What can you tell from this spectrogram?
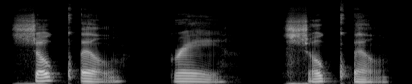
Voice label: Gray, conversational Lushootseed

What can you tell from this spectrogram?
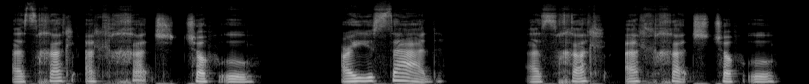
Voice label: Are you sad, conversational Lushootseed

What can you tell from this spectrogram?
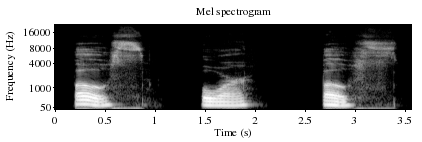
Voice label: Four, conversational Lushootseed; Conversational Lushootseed: Lessons 1-5

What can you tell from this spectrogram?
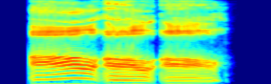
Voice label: houses, Lushootseed; storytelling

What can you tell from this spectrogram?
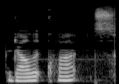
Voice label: "seeds", Lushootseed

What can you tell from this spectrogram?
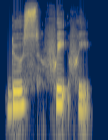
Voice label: hunter, Lushootseed

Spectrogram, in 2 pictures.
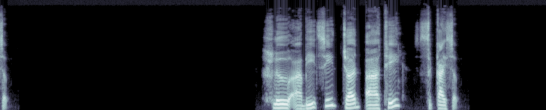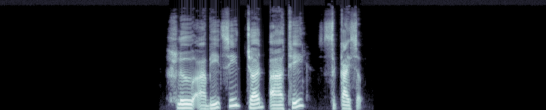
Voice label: I will give you flowers, Lushootseed; ɬuʔabyicid čəd ʔə ti c̓qaysəb

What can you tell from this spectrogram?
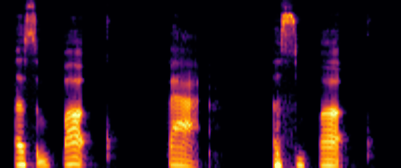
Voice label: fat, conversational Lushootseed

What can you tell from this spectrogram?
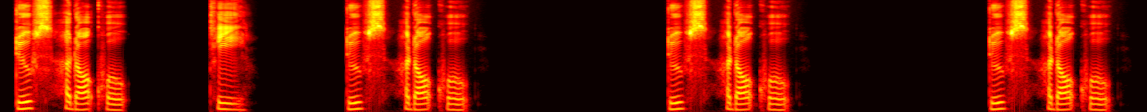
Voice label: Tea "dxʷhədalqʷuʔ", Lushootseed; traditional foods and healing

